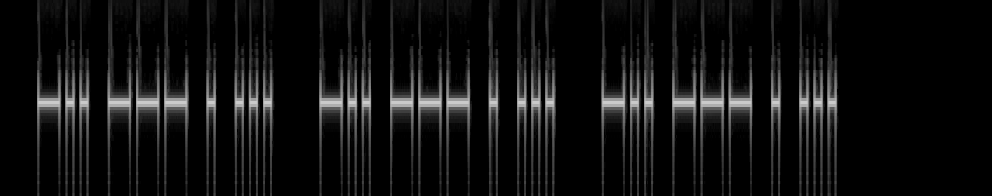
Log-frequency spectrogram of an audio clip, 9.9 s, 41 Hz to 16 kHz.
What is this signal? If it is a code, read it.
Morse code, heard as a keyed tone, about 17 wpm, 700 Hz. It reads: DOES DOES DOES
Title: Top 200 Words Repeated 17wpm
